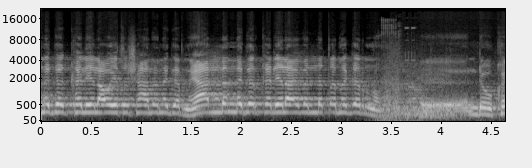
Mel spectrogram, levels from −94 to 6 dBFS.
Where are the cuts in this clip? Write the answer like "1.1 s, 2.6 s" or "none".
3.5 s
